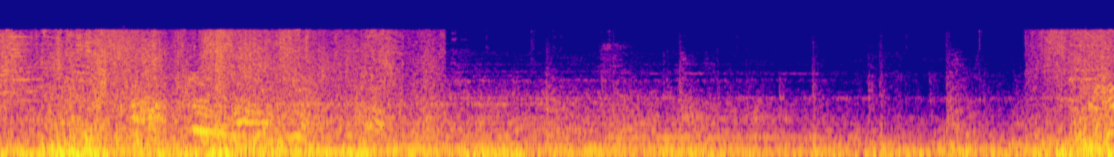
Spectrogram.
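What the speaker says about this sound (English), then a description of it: "You heard the Kunari. They've got mortars!" Mortar explosions in the video game Dragon Age Veilguard, heavy booming blasts and crashing debris layered with game speech, loud at first, then dropping away to quieter battle sounds before rising again.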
